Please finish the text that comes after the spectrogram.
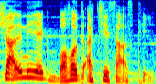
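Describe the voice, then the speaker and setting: A man's voice: a little high, sing-song, moderate pace, creaky, soft background music. A man narrating scripted moral tales for a cartoon as the storyteller.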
